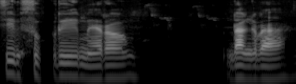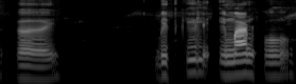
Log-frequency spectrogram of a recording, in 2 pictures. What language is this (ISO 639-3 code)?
sat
